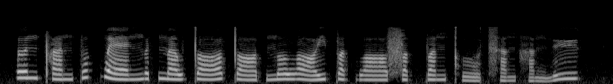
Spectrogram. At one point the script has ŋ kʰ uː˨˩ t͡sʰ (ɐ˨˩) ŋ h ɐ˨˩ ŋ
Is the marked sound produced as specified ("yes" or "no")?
no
